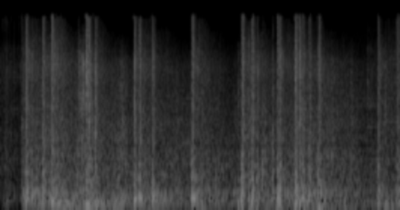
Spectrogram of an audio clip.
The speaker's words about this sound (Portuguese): Na capital de Taiwan, a queima de fogos foi no arranha-céu mais alto da ilha.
